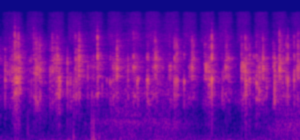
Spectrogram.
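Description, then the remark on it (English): Astrology dice, used for an astrology reading, rattle continuously for a couple of seconds, a rapid, bright clatter of small hard pieces tumbling together, fairly quiet and steady with no voices. “I will do all this using the astrology dice first, and then we'll dive a little bit deep, pull the energies using a tarot, take a little bit of a break, then get the advice from spirit, and that's how we will close the reading off, okay?”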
